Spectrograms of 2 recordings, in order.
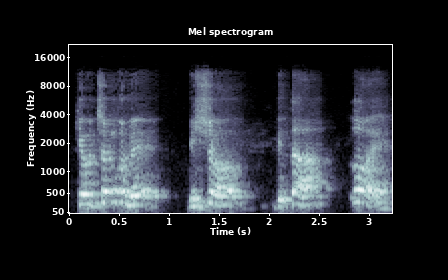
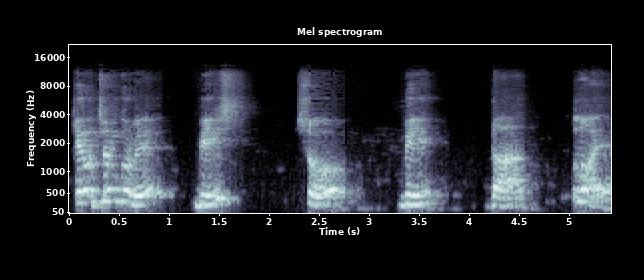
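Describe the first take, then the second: First: বিশ্ববিদ্যালয় said slowly in three chunks; বিশ্ববিদ্যালয় in three unhurried beats; three-beat pronunciation. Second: বিশ্ববিদ্যালয় drawn out very slowly, syllable by syllable; বিশ্ববিদ্যালয় split into five slow separate beats. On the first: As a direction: chop বিশ্ববিদ্যালয় into three slow parts. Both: Shown as a demonstration. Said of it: "এক একজনের উচ্চারণ এক এক রকম".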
